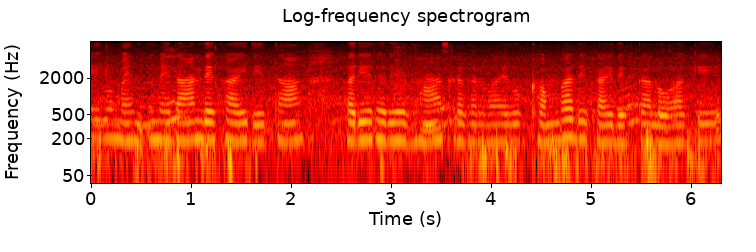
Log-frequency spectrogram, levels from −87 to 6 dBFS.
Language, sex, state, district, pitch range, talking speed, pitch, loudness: Bhojpuri, female, Uttar Pradesh, Gorakhpur, 175-190 Hz, 140 wpm, 185 Hz, -33 LUFS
